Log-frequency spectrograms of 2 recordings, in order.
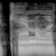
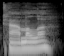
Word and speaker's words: Kamala: did you address the camela Kamala oh yes I talked about how Joe pronounced her name three different times in the introducing her as his VP Pig and that my personal favorite was camela so that is what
